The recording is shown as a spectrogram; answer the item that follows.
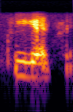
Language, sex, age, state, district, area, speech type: Bengali, female, 45-60, West Bengal, Jhargram, rural, conversation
